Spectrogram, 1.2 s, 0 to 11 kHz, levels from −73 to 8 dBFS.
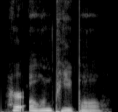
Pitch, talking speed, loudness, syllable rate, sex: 150 Hz, 150 wpm, -18 LUFS, 4.8 syllables/s, female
